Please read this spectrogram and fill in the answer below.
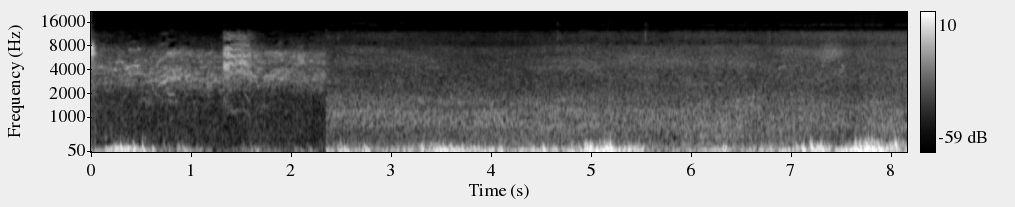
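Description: Wind buffeting the microphone: an uneven, gusty low rumble. It changes abruptly and grows stronger a little over two seconds in.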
